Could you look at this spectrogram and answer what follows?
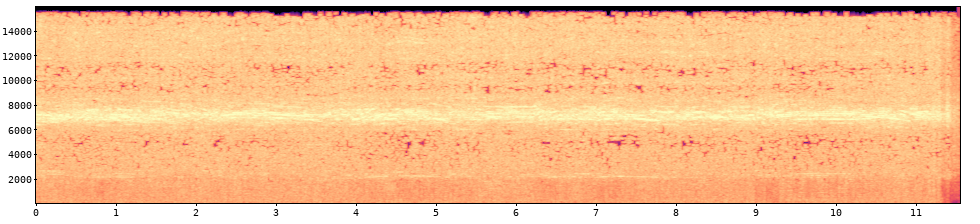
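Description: Buildskill 830 W, 100 mm angle grinder with a cutting disc cutting through an iron rod: steady loud grinding over an even high whine, which stops suddenly near the end.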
